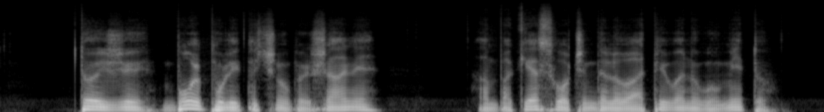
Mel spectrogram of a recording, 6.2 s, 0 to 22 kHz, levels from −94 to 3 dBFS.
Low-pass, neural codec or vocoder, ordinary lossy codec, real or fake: 19.8 kHz; autoencoder, 48 kHz, 32 numbers a frame, DAC-VAE, trained on Japanese speech; none; fake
